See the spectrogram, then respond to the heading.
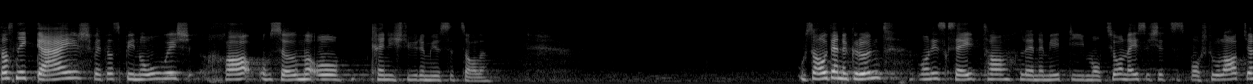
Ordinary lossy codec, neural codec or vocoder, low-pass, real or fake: none; autoencoder, 48 kHz, 128 numbers a frame, DAC-VAE, trained on Japanese speech; 7.2 kHz; fake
